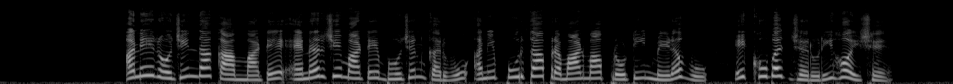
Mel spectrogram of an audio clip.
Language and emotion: Gujarati, neutral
